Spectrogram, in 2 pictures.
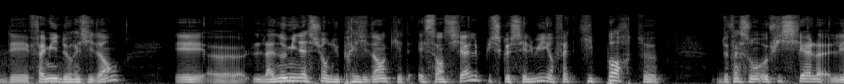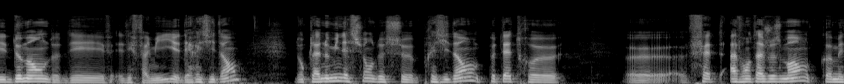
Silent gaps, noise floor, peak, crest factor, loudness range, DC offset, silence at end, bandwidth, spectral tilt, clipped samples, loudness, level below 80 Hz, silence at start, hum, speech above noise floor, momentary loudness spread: none; -60 dBFS; -4 dBFS; 18 dB; 3 LU; under 0.1%; 0 s; 11 kHz; -5.5 dB/octave; under 0.1%; -23 LUFS; -46 dBFS; 0 s; none; 38 dB; 10 LU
